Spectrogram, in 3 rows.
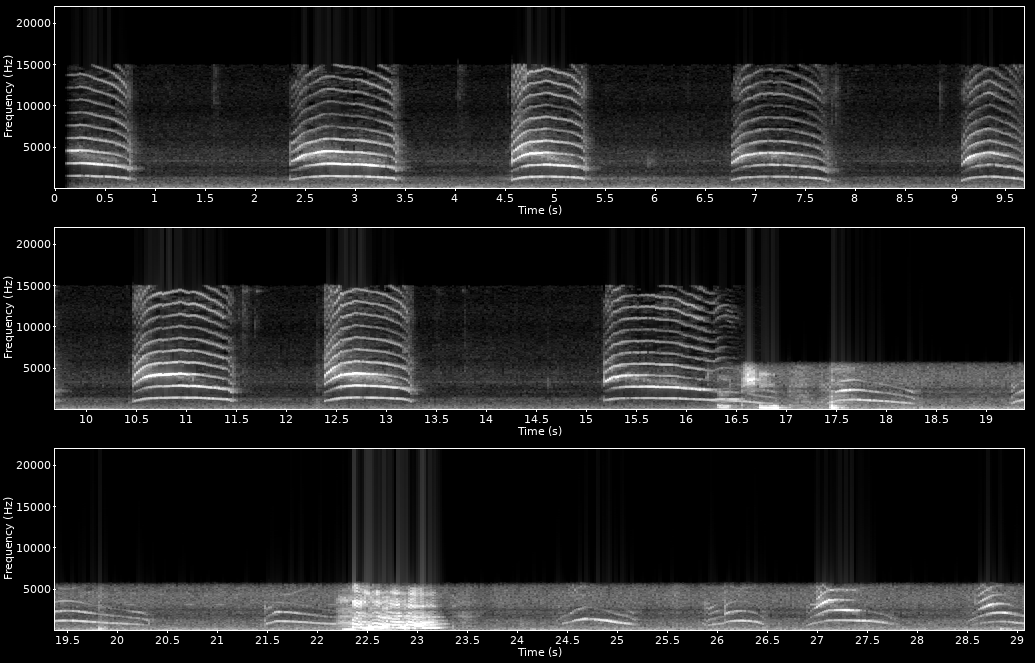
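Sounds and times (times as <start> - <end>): kitten meowing: 0.1 - 0.9, 2.3 - 3.6, 4.6 - 5.4, 6.8 - 7.9, 9.0 - 9.8, 10.4 - 11.6, 12.4 - 13.4, 15.2 - 16.7, 17.4 - 18.4, 19.2 - 20.4, 21.4 - 22.2, 24.4 - 25.2, 25.8 - 27.8, 28.5 - 29.0.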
